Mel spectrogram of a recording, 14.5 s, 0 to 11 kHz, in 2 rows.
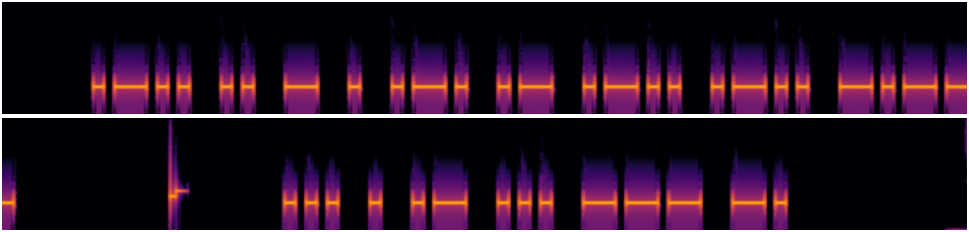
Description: Morse code, heard as a keyed tone, about 15 wpm, 700 Hz. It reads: LITERALLY SEASON
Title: Sentences from Top 1400 Words - New Word Drill - 15wpm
